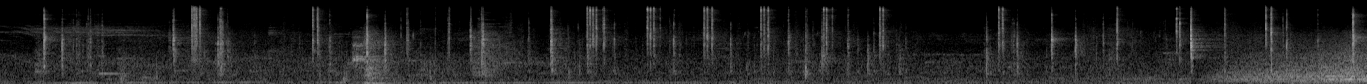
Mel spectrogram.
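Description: A ratchet wrench clicks in quick bursts.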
